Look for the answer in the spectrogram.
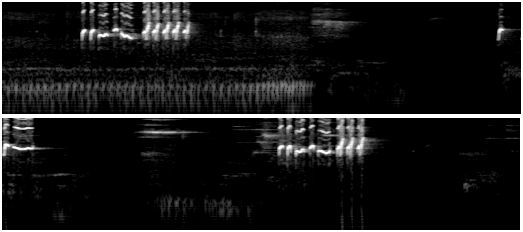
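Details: Kutilang emas (ruby-throated bulbul) singing energetically with full fill phrases: bursts of rapid bright chattering notes alternating with short rising-then-falling whistles, separated by pauses, over a low background hum.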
